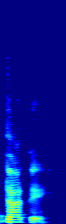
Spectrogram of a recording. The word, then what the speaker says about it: Tate: Tay. ¿Cómo se escribe? Eh, T. – Tate. – Ajá.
